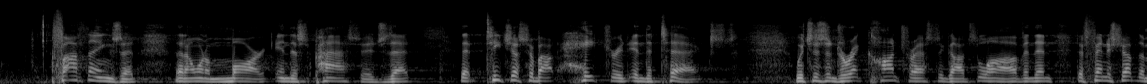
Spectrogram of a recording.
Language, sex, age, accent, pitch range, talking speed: English, male, 50-69, American, 140-195 Hz, 180 wpm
